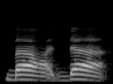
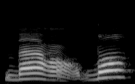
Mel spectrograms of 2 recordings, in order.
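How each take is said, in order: First: It ends with a light d sound. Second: It ends with a heavy emphatic d sound. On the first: The speaker calls it wrong. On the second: The speaker calls it right.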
